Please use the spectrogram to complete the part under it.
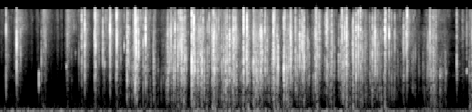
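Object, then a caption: Plastic foil snack bag. An orange printed plastic/foil snack bag is crinkled and crumpled in fingers with long nails. It makes a dense, continuous stream of bright, crisp crackles and crunches, with almost no low end and sharp, quickly fading snaps throughout.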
